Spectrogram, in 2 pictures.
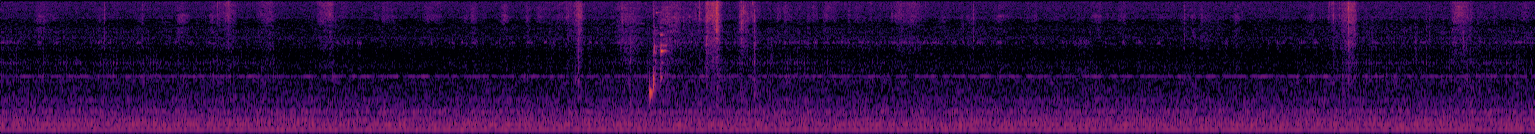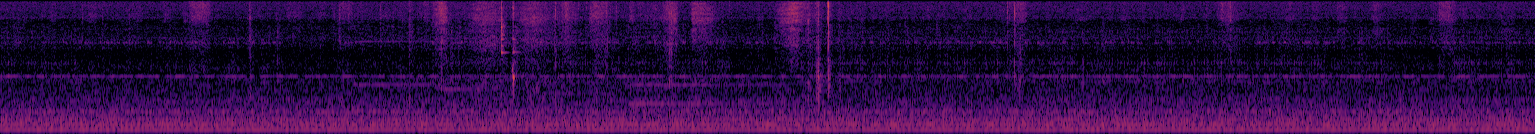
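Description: A steady low hum runs throughout, with a few faint, brief clicks and taps.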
